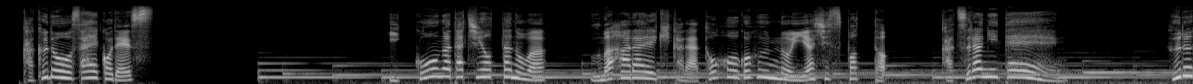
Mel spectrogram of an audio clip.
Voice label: ノーマル

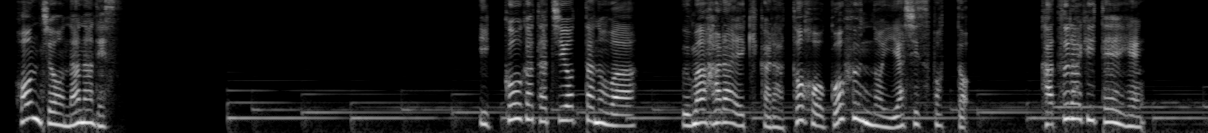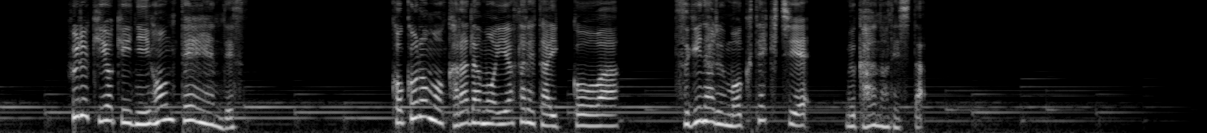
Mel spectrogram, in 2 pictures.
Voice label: ノーマル

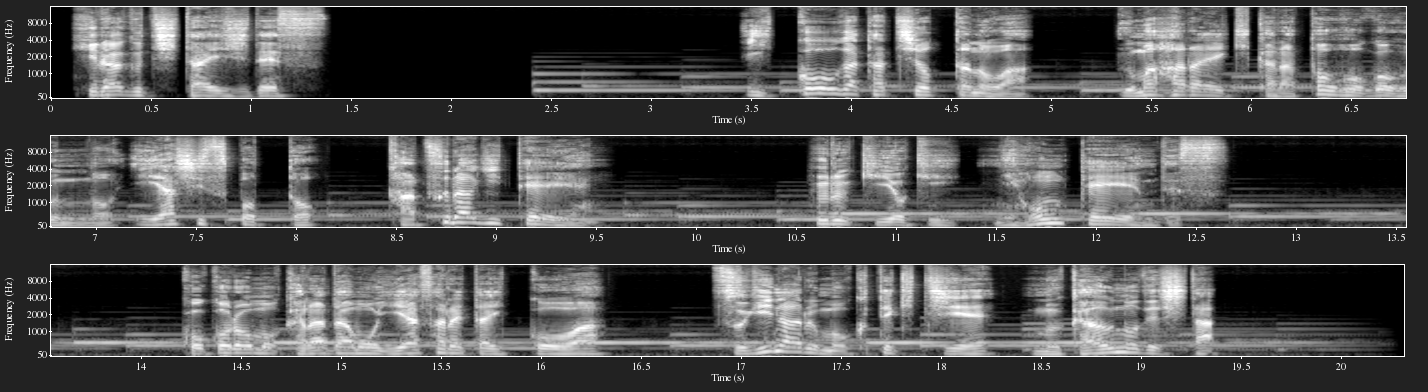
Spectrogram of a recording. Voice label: ノーマル

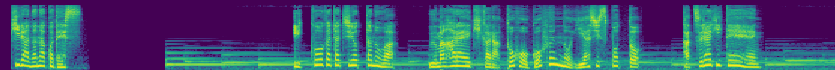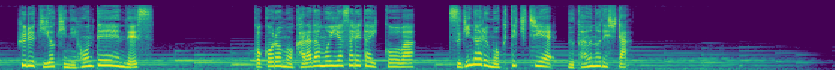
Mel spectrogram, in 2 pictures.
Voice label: ノーマル

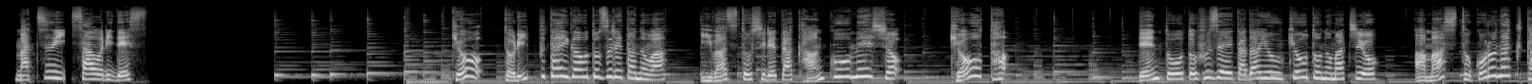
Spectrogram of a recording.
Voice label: ナチュラル

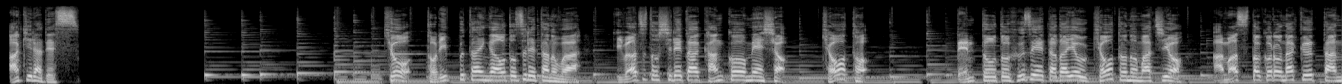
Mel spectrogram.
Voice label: ナチュラル

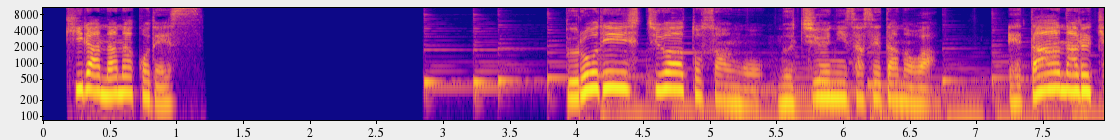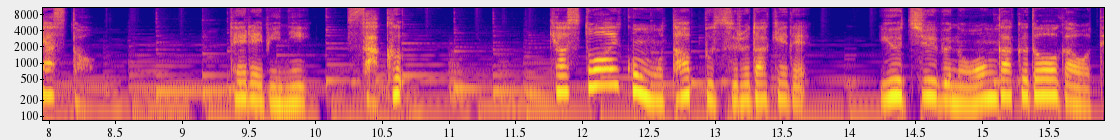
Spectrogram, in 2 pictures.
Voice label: ナチュラル

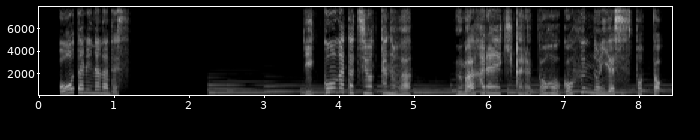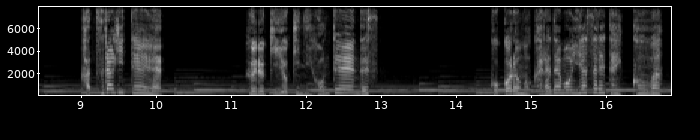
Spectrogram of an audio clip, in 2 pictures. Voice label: ノーマル

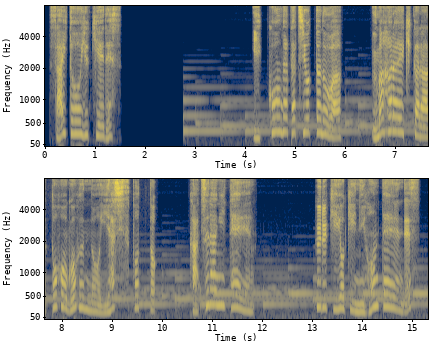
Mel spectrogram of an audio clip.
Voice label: ノーマル

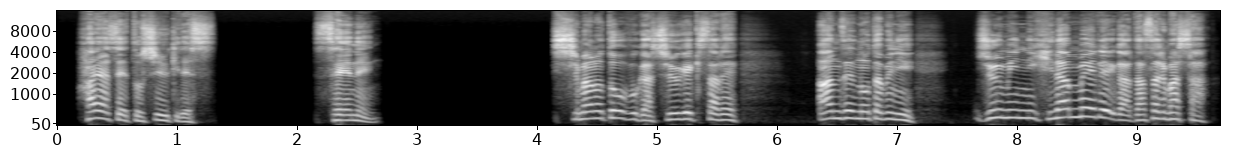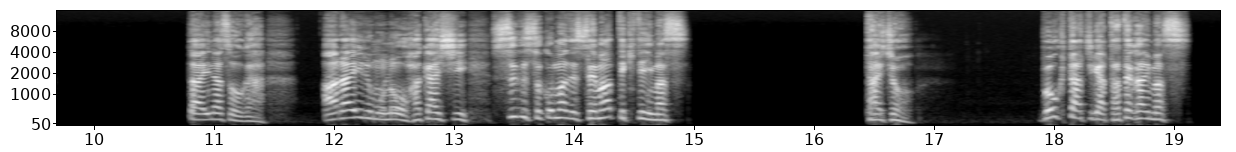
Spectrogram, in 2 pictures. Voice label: 青年

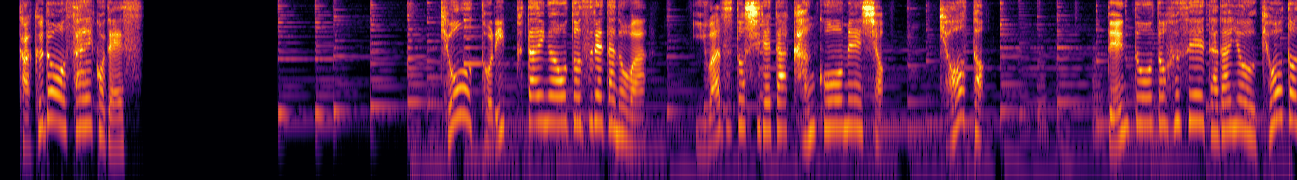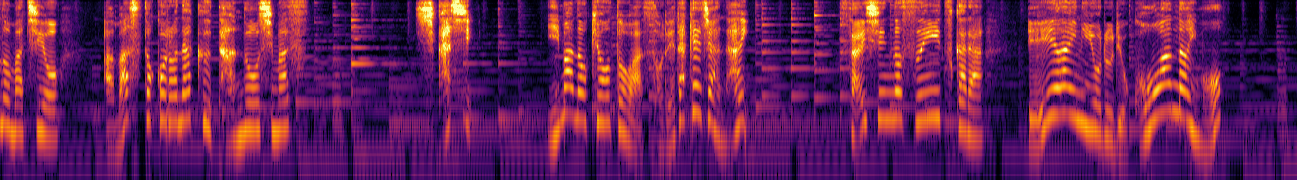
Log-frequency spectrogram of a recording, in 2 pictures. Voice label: ナチュラル

